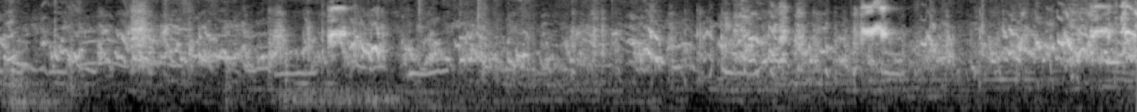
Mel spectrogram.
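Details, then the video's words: Budgies in rare colours playing with toys, keeping up a constant mix of squawky chirps, warbling chatter and thin whistled notes from multiple birds. "Budgies all rare colors playing and chirping sounds playing with toys"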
